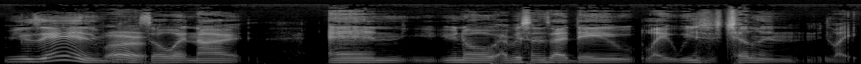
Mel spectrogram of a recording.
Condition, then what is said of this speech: Stuttering. Like causes me like to stutter, but it's amplified and when I'm nervous, excited, or like in high emotions.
